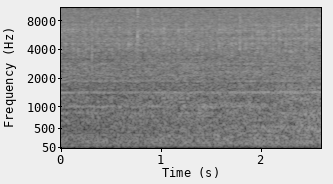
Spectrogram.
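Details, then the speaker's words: 2004 Chevrolet Astro van started for sale inspection, A/C on with compressor turning: smooth, even idle with a soft steady rush, no knocks, ticks or misses; very quiet engine, exhaust and headers, healthy. "as you can hear, very quiet engine, quiet exhaust, headers are quiet."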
